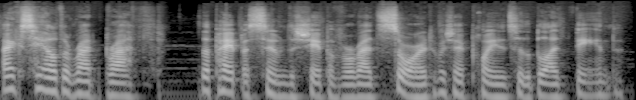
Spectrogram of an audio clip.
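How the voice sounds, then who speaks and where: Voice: mid-range voice, a little fast, fairly bright tone, soft background music. A streamer narrating a visual game story live, breaking off often to laugh and joke. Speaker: streamer reading and voicing a game.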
